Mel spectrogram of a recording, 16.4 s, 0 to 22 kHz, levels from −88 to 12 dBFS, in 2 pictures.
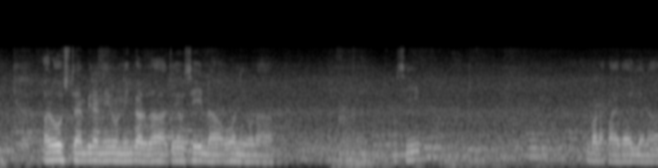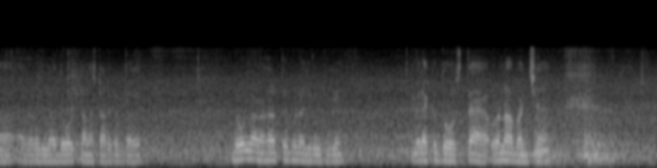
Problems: constant background noise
